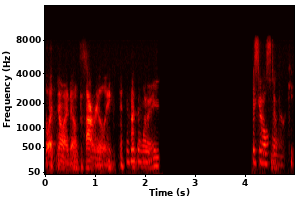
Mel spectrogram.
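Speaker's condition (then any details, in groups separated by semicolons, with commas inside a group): No condition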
